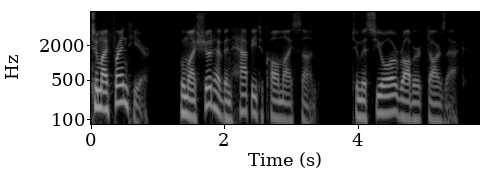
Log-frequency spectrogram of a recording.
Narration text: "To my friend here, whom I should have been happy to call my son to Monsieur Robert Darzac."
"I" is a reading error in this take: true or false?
false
